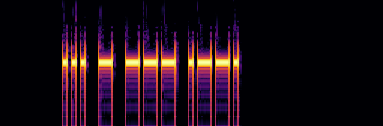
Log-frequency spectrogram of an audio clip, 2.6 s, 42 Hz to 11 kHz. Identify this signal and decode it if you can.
Morse code, heard as a keyed tone, about 39 wpm, 700 Hz. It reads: STOP
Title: Multi-letter Phonemes 40wpm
